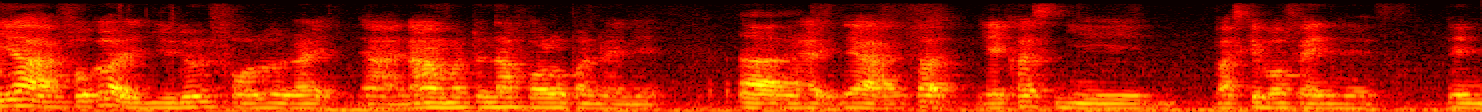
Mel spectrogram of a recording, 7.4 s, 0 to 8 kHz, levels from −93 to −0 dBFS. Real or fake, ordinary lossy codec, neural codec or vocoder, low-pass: fake; none; vocoder, 44.1 kHz, 128 mel bands every 512 samples, BigVGAN v2; 7.2 kHz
